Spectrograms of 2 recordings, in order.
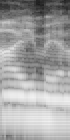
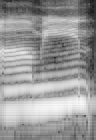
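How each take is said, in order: First: The word begins with an 'eye' sound. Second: The word begins with an 'ah' sound. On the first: It follows the English way of saying it. The speaker calls it wrong. "ആംഗലേയ സംസ്കാരമൊക്കെ നമ്മുടെ അകത്തേക്ക് വന്നിട്ട് ആമീനെ അങ്ങ് ഐമീനൊക്കെ ആക്കി" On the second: It keeps the original word used in every language. The speaker calls it right. "ആമീൻ എന്ന് തന്നെ പറയുന്നതാണ് നല്ലത്"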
